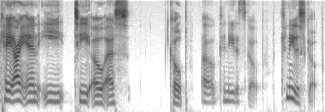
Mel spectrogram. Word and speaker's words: kinetoscope: And in the case of Thomas Edison, he first showcased his movies with the kinescope, like, sorry, I know how to pronounce this. Kinescope? Yeah, kinescope. I think that's right. Kinetos cope.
